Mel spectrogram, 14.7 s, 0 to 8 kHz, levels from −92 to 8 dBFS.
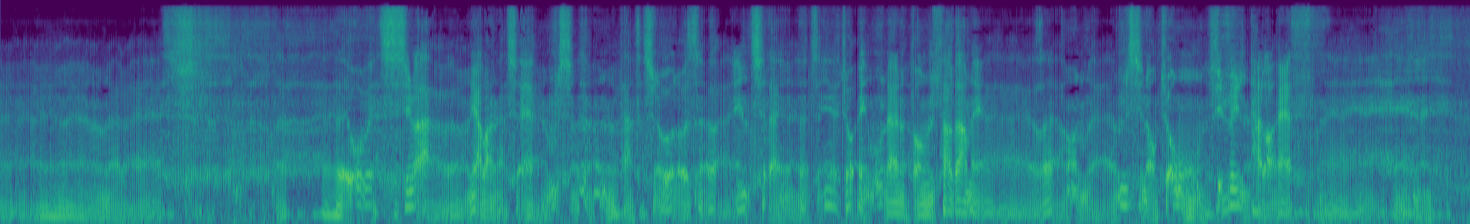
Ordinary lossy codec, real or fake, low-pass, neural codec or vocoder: MP3, 48 kbps; fake; 7.2 kHz; autoencoder, 22.05 kHz, a latent of 192 numbers a frame, VITS, trained on many speakers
